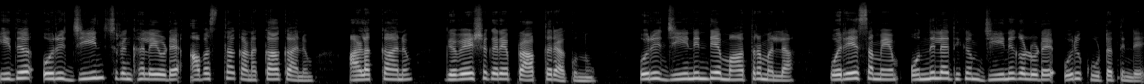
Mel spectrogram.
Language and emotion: Malayalam, neutral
